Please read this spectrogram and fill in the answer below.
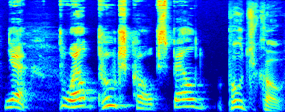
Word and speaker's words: Pouch Cove: Yeah, well, Pooch Cove, Pouch Cove. spelled Okay. pouch, pronounced pooch, and no one really knows Okay.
